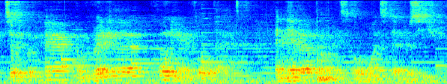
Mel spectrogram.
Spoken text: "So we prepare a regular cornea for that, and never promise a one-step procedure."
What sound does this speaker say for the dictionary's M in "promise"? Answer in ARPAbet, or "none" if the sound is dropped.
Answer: none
